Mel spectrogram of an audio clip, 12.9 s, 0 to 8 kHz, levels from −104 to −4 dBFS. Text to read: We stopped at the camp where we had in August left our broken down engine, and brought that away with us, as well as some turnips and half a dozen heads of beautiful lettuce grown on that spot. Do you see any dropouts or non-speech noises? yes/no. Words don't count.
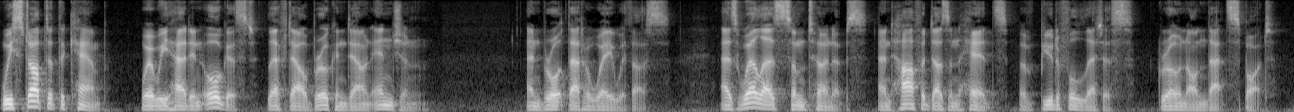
no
